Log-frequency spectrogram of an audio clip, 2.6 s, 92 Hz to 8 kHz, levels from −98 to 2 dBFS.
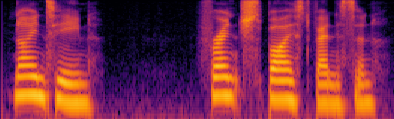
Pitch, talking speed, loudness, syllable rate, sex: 190 Hz, 70 wpm, -17 LUFS, 5.3 syllables/s, female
